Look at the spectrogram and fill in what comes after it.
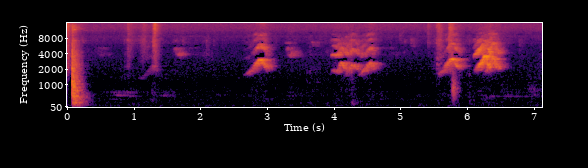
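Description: A bird chirping: four short, sweeping chirps spread over the second half. A sharp knock at the very start is the loudest sound.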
